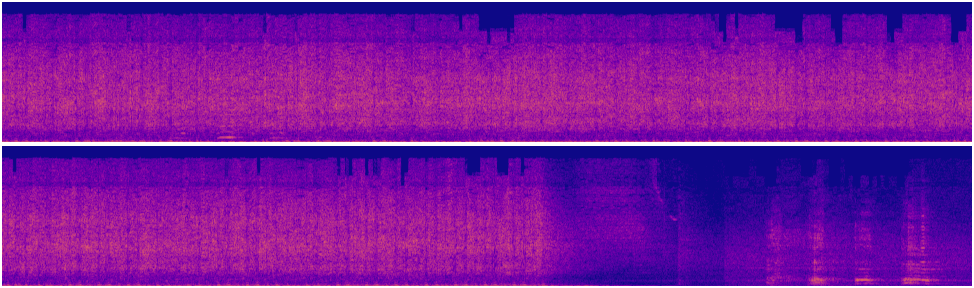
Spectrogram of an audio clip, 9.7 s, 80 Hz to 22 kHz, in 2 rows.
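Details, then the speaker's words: 1991 BMW E31 850i V12 with no exhaust fitted, being returned to the road: very loud, deep, steady rumble with an even idle and no ticking, then shuts off; healthy idle. "that is so loud holy but it runs did it sound no weird ticks or anything I didn't hear I didn't hear after it started start it again okay"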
